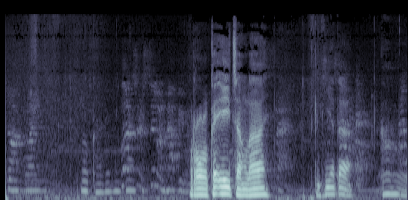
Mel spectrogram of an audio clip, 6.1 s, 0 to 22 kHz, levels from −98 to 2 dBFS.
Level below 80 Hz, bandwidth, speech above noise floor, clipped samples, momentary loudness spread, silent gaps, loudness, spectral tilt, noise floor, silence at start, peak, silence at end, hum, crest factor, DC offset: -50 dBFS; 15.5 kHz; 23 dB; under 0.1%; 25 LU; none; -22 LUFS; -7 dB/octave; -46 dBFS; 0.1 s; -4 dBFS; 0 s; none; 20 dB; under 0.1%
